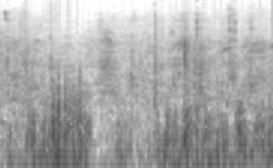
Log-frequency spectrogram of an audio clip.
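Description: A crowded flock of mute swans jostling around a barrow of feed: a jumble of irregular dull thumps and scuffles from feet and wings on shingle, loudest about half a second in.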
